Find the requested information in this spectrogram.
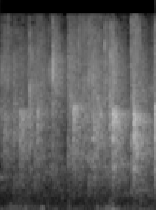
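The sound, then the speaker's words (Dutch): Applause for a correct answer in a children's quiz game: a short burst of clapping that rises and falls in uneven waves and grows louder toward the end. “Applaus.”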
